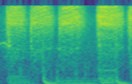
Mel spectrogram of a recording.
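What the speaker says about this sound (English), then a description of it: "Spray the top a little bit" Bursts of hairspray hiss onto the top of a bride's hair in short, close, fairly loud pulses, with rubbing and brushing textures between the sprays.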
